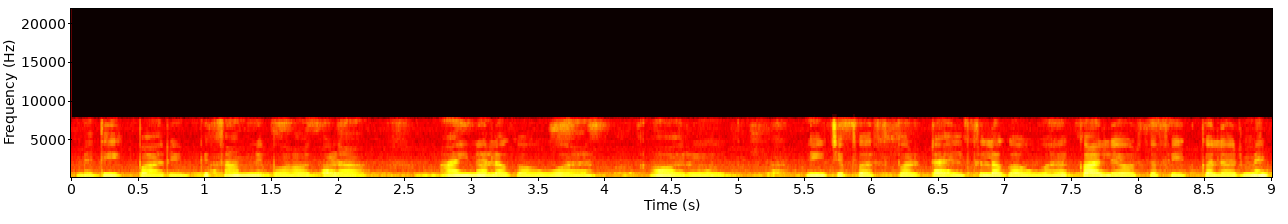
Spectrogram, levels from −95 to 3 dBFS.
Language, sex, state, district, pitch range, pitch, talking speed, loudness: Hindi, female, Chhattisgarh, Raipur, 185-205 Hz, 195 Hz, 175 wpm, -18 LUFS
